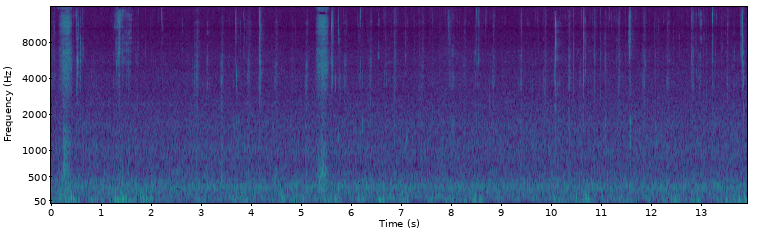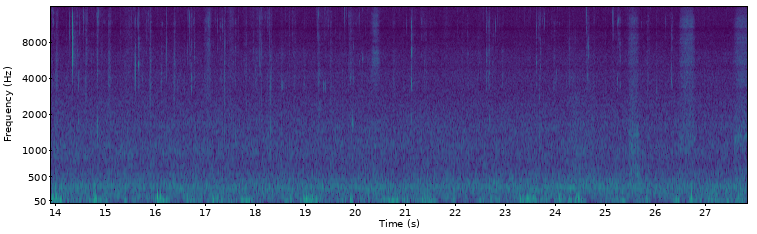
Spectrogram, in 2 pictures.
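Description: Close-up chewing and crunching of kimchi and ramen noodles, with many short, sharp mouth clicks and smacks scattered throughout, over a faint steady hum.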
